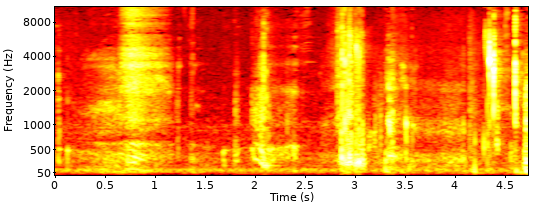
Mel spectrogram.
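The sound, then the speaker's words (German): Loud, wet chewing and lip smacking while eating, heard alone as irregular crunchy bites and smacks separated by short pauses, with a few louder bursts toward the end. “Ich habe lange nicht so viel geschmatzt, habe ich das Gefühl. Aber darum geht's hier ja.”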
